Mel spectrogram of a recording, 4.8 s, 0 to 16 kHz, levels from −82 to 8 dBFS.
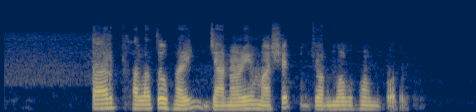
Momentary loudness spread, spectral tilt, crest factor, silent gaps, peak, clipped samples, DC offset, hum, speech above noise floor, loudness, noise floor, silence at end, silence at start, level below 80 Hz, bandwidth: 9 LU; -9 dB/octave; 18 dB; none; -2 dBFS; under 0.1%; under 0.1%; none; 58 dB; -18 LUFS; -75 dBFS; 0.7 s; 0.9 s; -60 dBFS; 6.6 kHz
